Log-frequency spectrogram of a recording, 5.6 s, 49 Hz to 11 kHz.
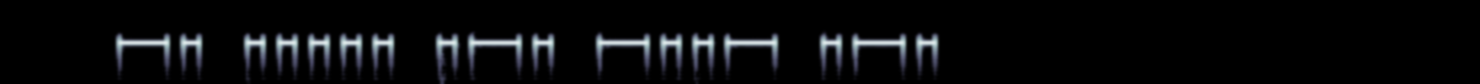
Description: Morse code, heard as a keyed tone, about 20 wpm, 700 Hz. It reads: N5RXR
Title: USA Call Signs - 5 Characters - 20wpm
